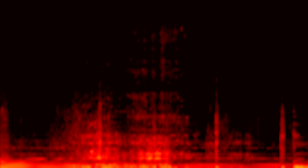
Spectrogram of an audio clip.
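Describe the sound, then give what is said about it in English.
A horse whinnies in a stable in a long, wavering neigh that rises and falls, followed by a few faint thuds, like hooves shifting. “Tonight, Rosa and I had gone to the stables and walked hand in hand among the finest horses I had ever seen, making plans for our future together.”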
